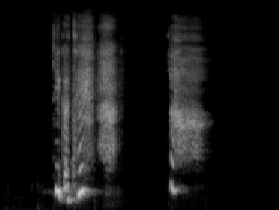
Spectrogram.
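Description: A woman speaks sharply.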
